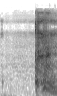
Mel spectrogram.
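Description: A single harsh, close cough bursts out after a moment of near silence.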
